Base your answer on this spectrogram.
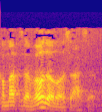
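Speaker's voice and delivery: ordinary delivery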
